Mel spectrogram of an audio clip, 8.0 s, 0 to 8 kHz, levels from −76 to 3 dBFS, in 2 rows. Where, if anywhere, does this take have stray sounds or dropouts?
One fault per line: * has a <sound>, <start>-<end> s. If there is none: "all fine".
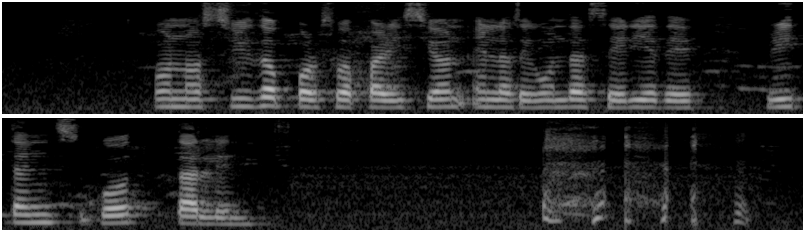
* has a cough, 6.7-7.8 s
